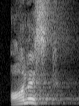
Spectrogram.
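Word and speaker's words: honest: एक एग्जांपल लेते है स्पेलिंग तो बोलता है कि ऑनेस्ट का स्पेलिंग है एच ओ एन ई एस टी तो उसको नेस्ट क्यों नहीं प्रोनाउंस किया जाता है ऑनेस्ट क्यों प्रोनाउंस किया जाता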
